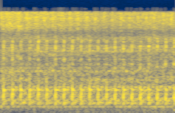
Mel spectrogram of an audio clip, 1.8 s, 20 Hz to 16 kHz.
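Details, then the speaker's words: 2003 Mitsubishi Eclipse GS, 147,000 miles on the car, replacement engine around 102,000, check engine light for crankshaft position sensor: quick even tick over steady idle, seemingly from passenger side of engine bay; source unknown, timing belt and water pump service history unknown. "it really feels like it's on this passenger side of the engine from the engine bay i don't know what it is"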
